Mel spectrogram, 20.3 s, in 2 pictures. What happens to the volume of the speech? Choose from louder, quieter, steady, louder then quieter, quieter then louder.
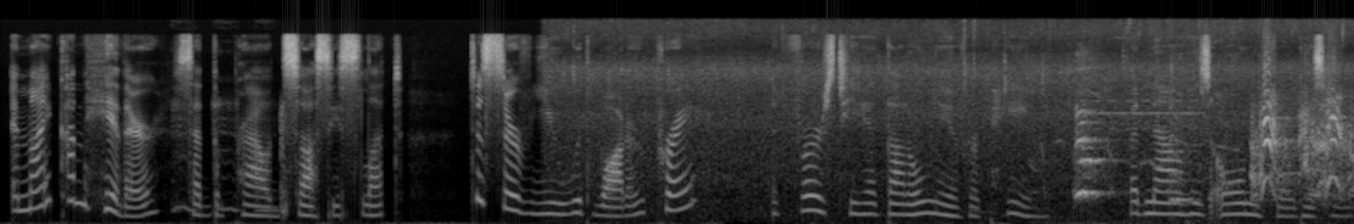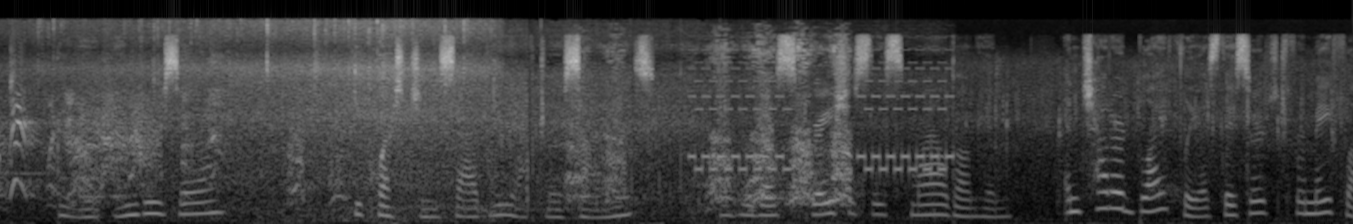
steady.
